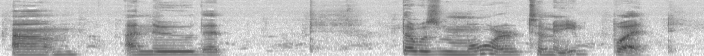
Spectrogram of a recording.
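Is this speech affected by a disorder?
Yes: cerebral palsy; from birth.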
